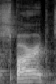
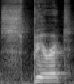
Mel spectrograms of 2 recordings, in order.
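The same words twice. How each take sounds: First: "spirit" with the first syllable like "spy"; altered vowel. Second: Said in the usual way. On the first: Shown as a demonstration. Martial arts wordplay, "spirit" pronounced "spy-rit". Word play on spirit's sound.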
